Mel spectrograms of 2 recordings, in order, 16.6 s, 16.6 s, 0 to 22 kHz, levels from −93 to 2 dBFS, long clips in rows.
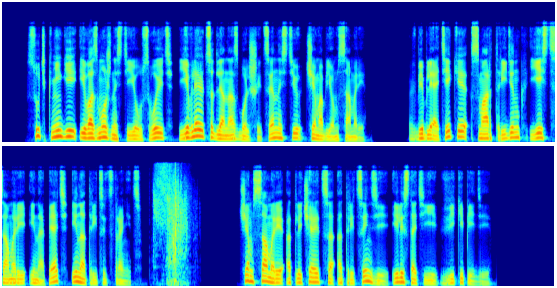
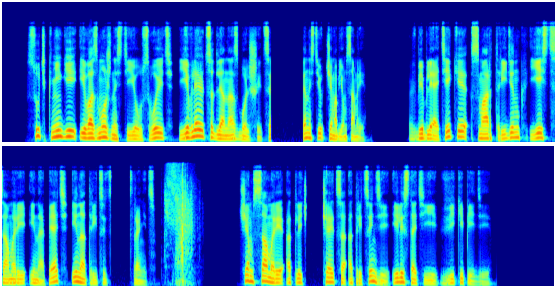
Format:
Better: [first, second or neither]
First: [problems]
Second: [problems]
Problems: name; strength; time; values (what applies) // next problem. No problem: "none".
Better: first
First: none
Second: audio freezing; at 4 s, at 10 s and at 13 s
